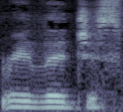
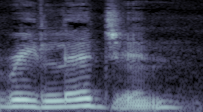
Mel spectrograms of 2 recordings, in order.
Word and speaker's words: religio: from a Latin word which I am not really sure how to pronounce, but it is spelled R E L I G I O. So I'll try to pronounce it and say religio.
